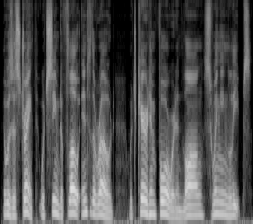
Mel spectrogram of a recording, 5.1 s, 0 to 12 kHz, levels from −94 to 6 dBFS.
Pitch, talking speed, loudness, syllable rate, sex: 155 Hz, 225 wpm, -18 LUFS, 5.2 syllables/s, male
